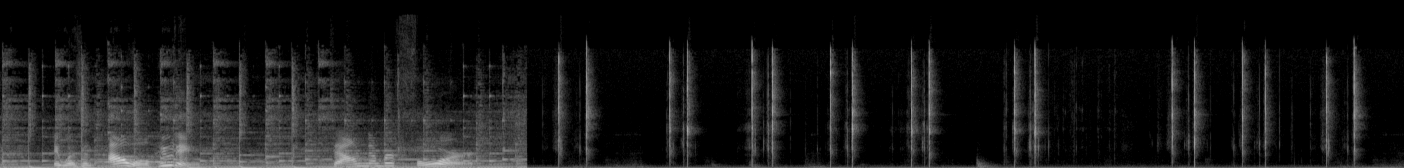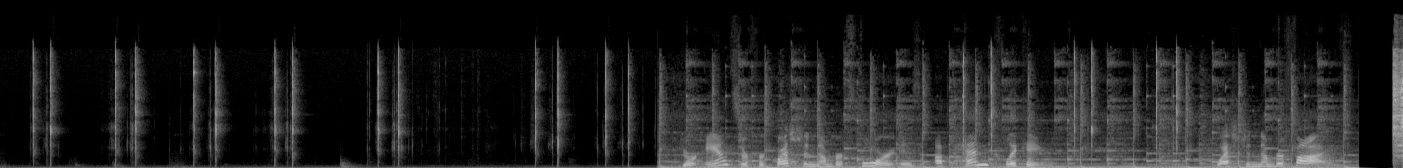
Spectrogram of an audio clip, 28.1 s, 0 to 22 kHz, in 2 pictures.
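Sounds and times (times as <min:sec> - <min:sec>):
retractable pen clicking: 0:06.6 - 0:09.4, 0:10.0 - 0:10.6, 0:11.6 - 0:13.7, 0:14.3 - 0:17.1, 0:17.7 - 0:18.4, 0:19.3 - 0:20.6, 0:24.7 - 0:26.0.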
